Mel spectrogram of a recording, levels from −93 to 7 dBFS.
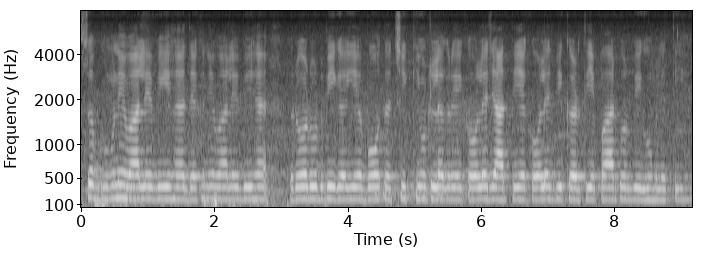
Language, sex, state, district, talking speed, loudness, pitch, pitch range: Hindi, female, Bihar, Katihar, 210 wpm, -16 LUFS, 180 Hz, 175-185 Hz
